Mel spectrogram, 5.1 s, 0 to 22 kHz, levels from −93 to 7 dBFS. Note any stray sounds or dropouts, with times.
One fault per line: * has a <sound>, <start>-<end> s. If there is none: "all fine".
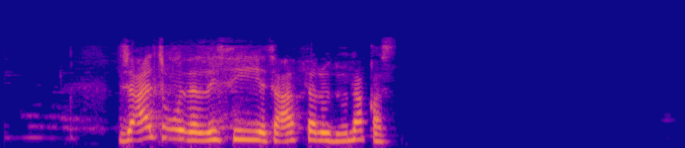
all fine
